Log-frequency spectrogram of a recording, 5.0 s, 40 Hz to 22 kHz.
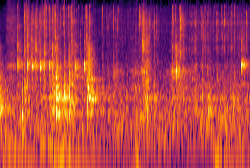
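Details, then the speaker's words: Trek FX 7.3 hybrid bike in the stand, in the high front gear: light irregular scraping tick as the cranks turn, the chain rubbing the front derailleur. "okay A little bit of rubbing here in the front derailer when I'm in the high gear I'm turning the barrel adjuster out up on the lever get rid of that rubbing"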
